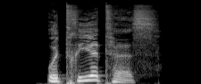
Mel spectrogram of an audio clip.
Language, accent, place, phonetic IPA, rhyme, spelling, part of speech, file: German, Germany, Berlin, [uˈtʁiːɐ̯təs], -iːɐ̯təs, outriertes, adjective, De-outriertes.ogg
- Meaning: strong/mixed nominative/accusative neuter singular of outriert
